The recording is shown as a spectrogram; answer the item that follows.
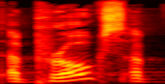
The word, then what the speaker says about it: Aprox: Aprox? Wie spricht man euch aus, Jungs? – Aprox. – Aprox. Aprox. Schönes ja.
